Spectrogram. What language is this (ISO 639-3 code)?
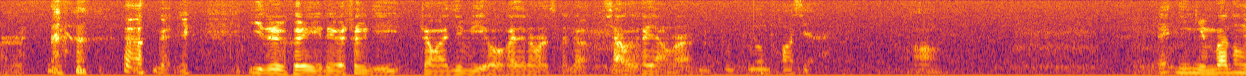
zho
